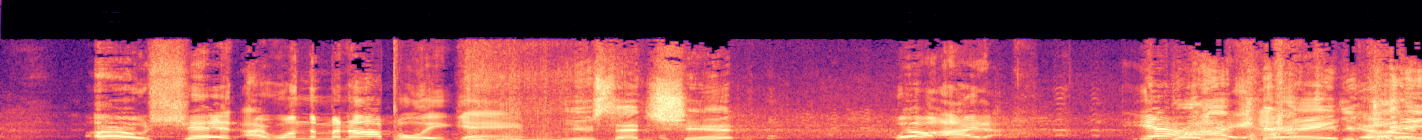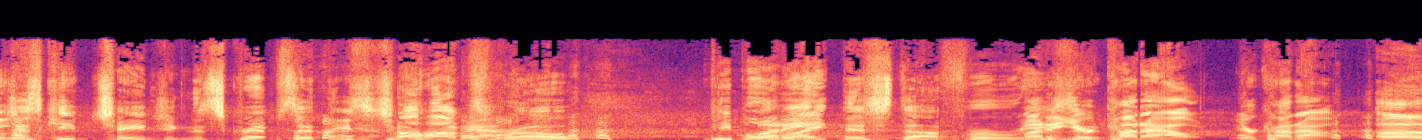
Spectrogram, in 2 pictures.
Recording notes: Live from Austin!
